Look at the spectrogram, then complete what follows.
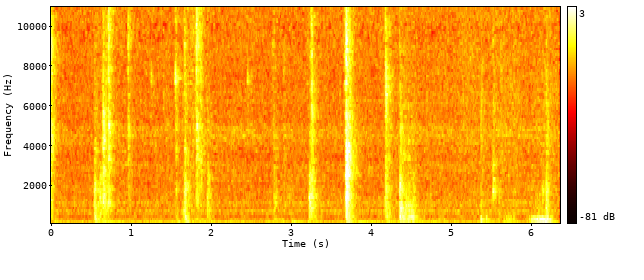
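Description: Several irregular light clicks and knocks as gloved hands handle wiring, connectors and the sheet-metal chassis inside a Kyocera KM-2550 photocopier.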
